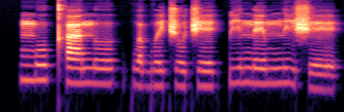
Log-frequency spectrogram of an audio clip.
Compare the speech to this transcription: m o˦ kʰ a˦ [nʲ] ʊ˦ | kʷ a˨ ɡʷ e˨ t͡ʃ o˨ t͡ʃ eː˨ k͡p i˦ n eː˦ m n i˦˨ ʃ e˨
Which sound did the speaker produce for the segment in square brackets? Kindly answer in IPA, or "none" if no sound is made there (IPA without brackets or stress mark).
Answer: n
